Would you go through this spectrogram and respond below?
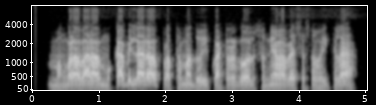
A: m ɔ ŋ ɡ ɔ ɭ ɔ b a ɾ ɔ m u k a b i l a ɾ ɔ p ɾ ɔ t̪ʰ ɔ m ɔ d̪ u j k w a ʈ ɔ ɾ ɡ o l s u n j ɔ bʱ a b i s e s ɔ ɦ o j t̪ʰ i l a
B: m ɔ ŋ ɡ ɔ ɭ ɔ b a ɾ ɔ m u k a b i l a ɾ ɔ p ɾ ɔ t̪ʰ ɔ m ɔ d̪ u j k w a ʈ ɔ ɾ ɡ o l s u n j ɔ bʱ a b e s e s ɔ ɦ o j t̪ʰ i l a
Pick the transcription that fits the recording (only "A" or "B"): B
